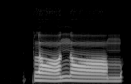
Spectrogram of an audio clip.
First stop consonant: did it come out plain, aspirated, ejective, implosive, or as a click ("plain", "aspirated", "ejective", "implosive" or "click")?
plain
